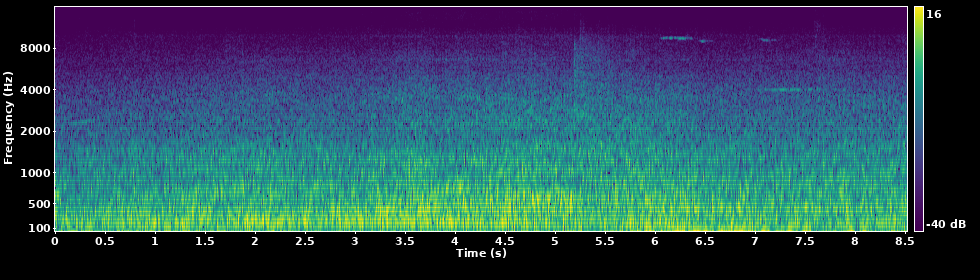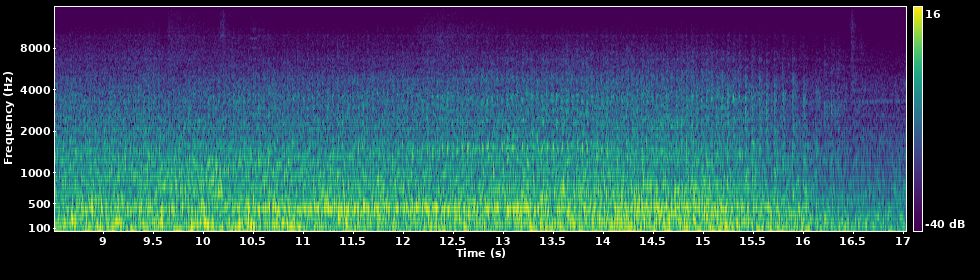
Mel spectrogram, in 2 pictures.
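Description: A bus engine rumbles as a bus drives past and pulls up.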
